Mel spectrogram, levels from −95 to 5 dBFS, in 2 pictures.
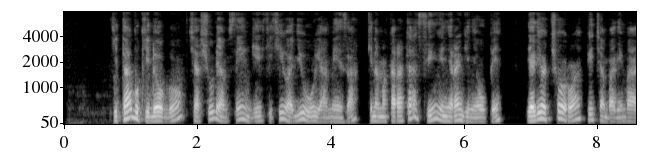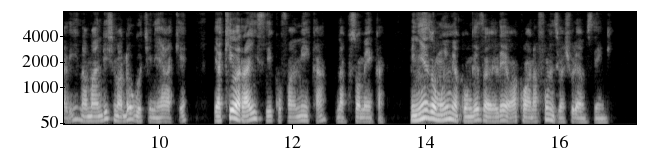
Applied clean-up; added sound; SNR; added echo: none; none; none; none.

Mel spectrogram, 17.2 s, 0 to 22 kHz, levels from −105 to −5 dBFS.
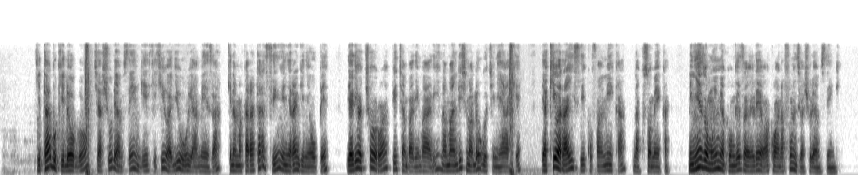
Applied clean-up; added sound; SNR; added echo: none; Tearing; 19 dB; none.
